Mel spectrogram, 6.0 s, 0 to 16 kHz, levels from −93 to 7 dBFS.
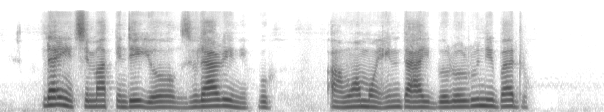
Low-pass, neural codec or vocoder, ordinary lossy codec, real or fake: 10.8 kHz; codec, 16 kHz in and 24 kHz out, 0.6 kbps, FocalCodec, streaming, 2048 codes; none; fake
